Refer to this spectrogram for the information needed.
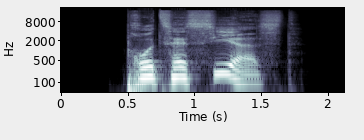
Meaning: second-person singular present of prozessieren
- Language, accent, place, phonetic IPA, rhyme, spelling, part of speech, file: German, Germany, Berlin, [pʁot͡sɛˈsiːɐ̯st], -iːɐ̯st, prozessierst, verb, De-prozessierst.ogg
